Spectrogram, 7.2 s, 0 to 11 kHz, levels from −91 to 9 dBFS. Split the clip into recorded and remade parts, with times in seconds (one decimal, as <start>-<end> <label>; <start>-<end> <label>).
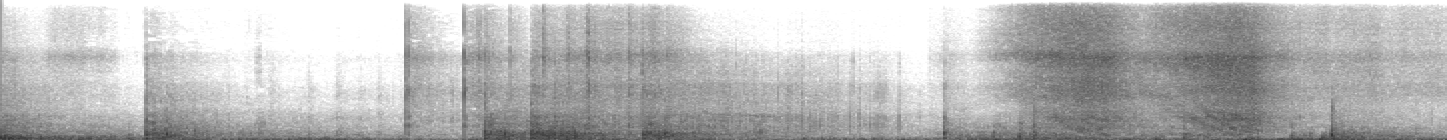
0.0-0.4 remade; 0.4-2.5 recorded; 2.5-7.2 remade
